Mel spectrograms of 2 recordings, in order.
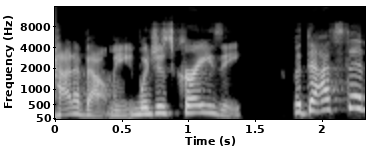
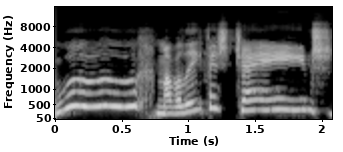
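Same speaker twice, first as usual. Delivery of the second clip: high, drawn-out fake elation; mock celebration; 9 semitones higher, slower than usual. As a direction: pretend it was magically easy, hammed-up. Mocks expecting instant change after one step.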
